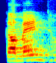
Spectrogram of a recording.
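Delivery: comment with a short schwa first, kuh-MENT; common mispronunciation. Shown as a demonstration. Teacher asks students which comment is right, common mispronunciation. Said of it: "कमेंट नहीं कमेंट".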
